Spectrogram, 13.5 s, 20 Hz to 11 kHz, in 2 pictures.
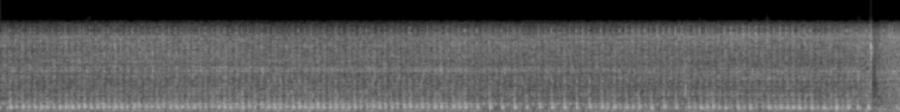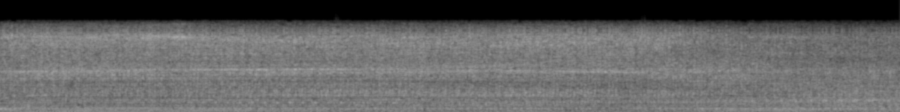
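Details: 2004 facelift Toyota Corolla E12 with the 1.6 VVT-i 3ZZ-FE engine: uneven, rough idle with a loose, lumpy beat around three a second and a sudden shift midway; cause unclear.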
